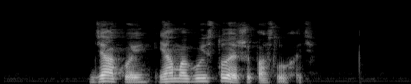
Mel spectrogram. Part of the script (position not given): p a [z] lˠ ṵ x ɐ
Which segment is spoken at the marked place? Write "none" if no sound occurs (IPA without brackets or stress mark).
s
